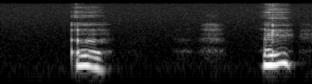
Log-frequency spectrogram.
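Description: A person yawns, with two short, breathy voiced bursts separated by a softer exhale in between, and no speech.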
